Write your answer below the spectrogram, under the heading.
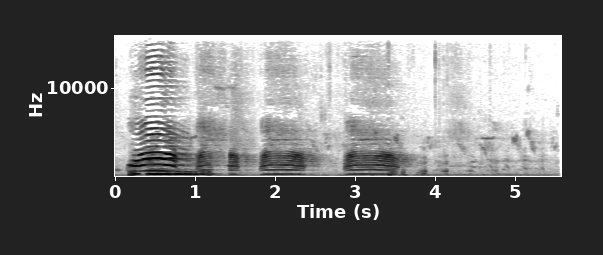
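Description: Male Indian peafowl calling loudly: one long call, a short note, then two more calls, the first the loudest.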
